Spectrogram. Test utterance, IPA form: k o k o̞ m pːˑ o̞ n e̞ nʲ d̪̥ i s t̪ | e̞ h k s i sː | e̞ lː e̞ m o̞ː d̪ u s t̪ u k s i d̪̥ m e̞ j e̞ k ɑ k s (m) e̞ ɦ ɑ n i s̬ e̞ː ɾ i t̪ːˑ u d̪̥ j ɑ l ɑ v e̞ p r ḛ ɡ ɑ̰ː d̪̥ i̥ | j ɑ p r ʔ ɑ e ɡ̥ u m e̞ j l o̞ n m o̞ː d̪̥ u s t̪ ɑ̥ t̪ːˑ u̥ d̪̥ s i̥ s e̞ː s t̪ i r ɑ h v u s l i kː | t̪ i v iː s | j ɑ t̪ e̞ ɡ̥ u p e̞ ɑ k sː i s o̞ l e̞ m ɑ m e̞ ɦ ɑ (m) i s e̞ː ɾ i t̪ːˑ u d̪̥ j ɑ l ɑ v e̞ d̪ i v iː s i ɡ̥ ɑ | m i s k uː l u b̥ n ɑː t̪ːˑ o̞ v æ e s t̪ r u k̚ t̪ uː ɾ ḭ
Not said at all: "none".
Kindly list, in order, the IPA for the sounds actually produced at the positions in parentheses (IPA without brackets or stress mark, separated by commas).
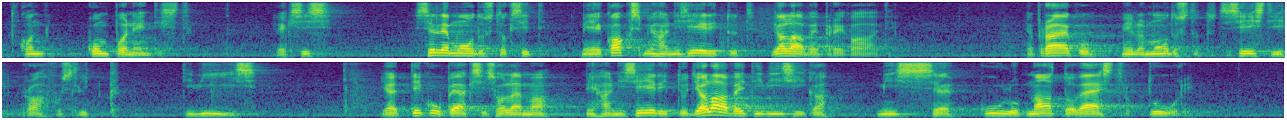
m, n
